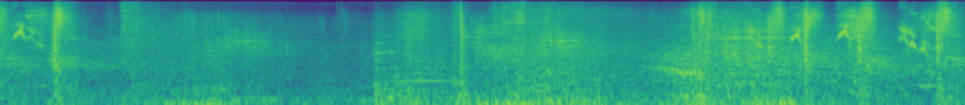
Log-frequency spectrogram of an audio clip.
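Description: In the Hogwarts Legacy video game, a loud Incendio fire spell bursts with a booming blast, followed by a sustained roaring rumble of flames and scattered crackling impacts; no one speaks.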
